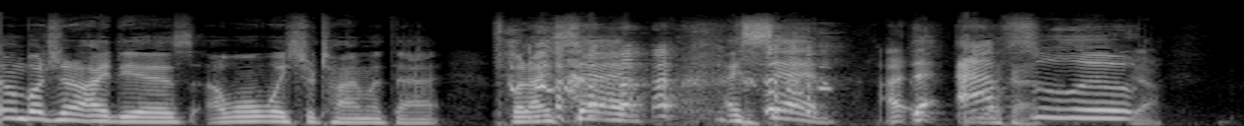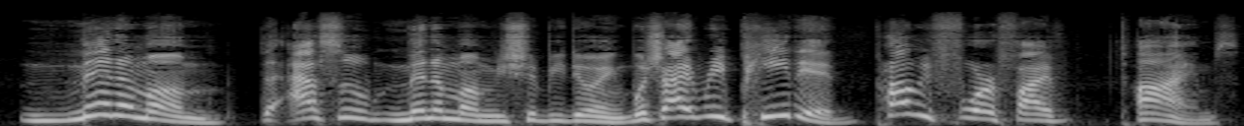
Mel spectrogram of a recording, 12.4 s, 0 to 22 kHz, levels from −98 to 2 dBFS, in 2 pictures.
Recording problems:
garbled, watery; slightly
abrupt cut into speech; at the start

